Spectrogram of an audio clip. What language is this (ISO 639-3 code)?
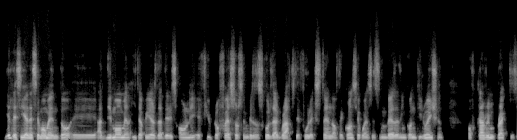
spa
